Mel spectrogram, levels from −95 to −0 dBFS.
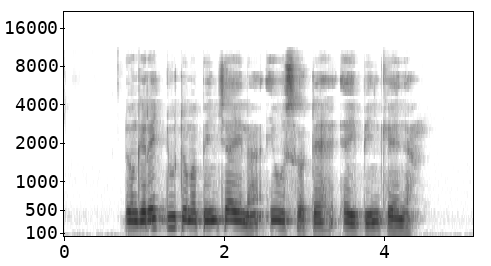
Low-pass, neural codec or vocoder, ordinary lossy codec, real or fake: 10.8 kHz; none; none; real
